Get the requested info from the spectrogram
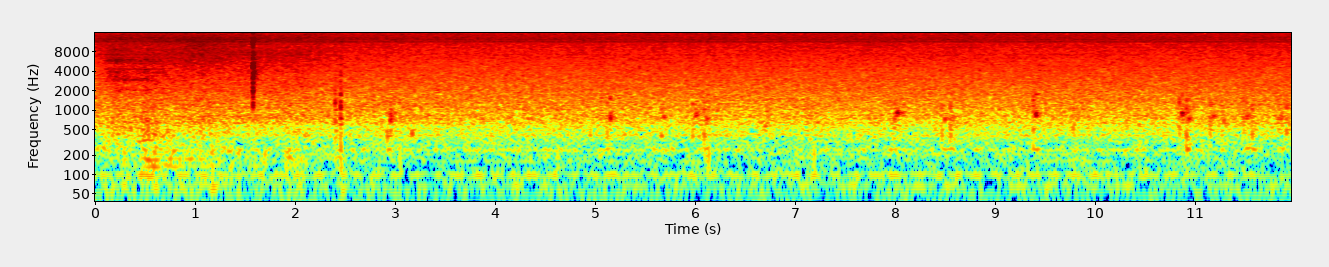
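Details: A quiet indoor room with faint hiss, occasional soft ticks and light rustling; no animal calls are heard.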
